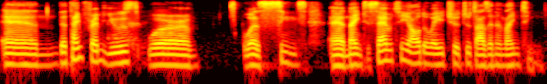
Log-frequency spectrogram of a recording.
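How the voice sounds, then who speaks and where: A man's voice: medium pitch, fairly even intonation, moderate pace, a bit bright, clear, resonant tone, no room sound. Young Brazilian man, Portuguese accent, presenting research over a dry, muffled video call. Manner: careful, hesitant, stops to rephrase. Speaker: conference presenter. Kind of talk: academic paper presentation.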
